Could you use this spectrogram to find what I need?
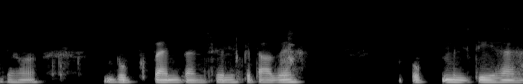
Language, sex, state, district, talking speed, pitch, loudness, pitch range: Hindi, male, Uttarakhand, Uttarkashi, 90 wpm, 105 Hz, -26 LUFS, 100-105 Hz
